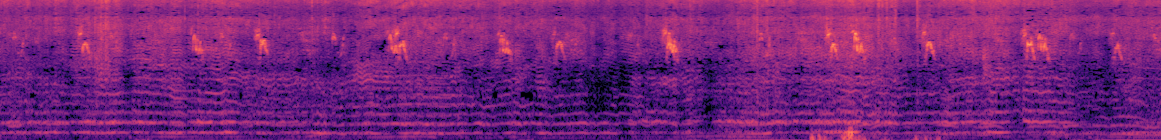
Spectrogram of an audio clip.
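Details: Worker honey bees in nonstop traffic at a feral colony: a dense, steady buzz with strong bands of humming, individual bees zipping past with brief higher whines, and a low thump or rumble near the eighth second.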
